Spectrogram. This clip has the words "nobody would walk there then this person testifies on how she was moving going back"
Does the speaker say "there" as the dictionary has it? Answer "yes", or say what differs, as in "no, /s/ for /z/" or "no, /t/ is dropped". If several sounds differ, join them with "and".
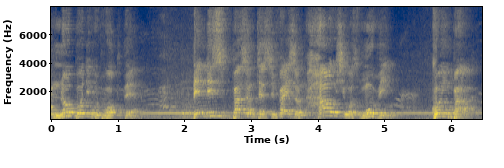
yes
